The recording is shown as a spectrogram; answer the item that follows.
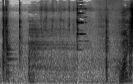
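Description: Steel wrenches clanking against a fuel filter and its flare nut as the corroded filter is broken free: a sharp clank at the start, a lighter clink, a short metallic ring about a second in, and another click just before speech.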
